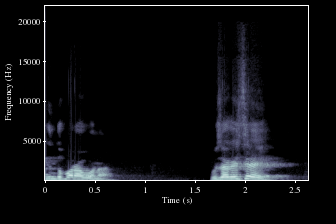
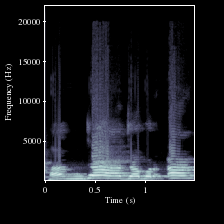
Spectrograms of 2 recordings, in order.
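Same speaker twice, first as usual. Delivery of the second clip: slow, sung-out "আ", drawn long like a chant; stretched vowel; 2 semitones higher, much slower than usual. Shown as a demonstration. Teacher demonstrates the wrong long drawn "আ" to the class. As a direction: hold the "আ" far too long, the way students wrongly stretch it. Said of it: "তাও টান হয়ে গেছে".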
